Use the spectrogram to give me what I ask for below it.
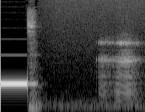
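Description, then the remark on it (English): A phone sounds off with a loud steady electronic beep that cuts off abruptly, followed after a short pause by a brighter warbling ring tone of an incoming call, with no talking. “Oh my God, I'm getting a phone call.”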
